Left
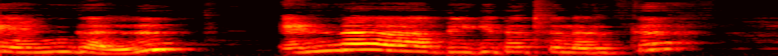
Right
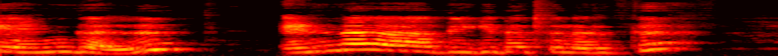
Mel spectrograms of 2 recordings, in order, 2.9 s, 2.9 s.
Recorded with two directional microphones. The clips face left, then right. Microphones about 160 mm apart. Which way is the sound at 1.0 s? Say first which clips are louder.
Left 3 dB; 30° left (ahead or behind).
